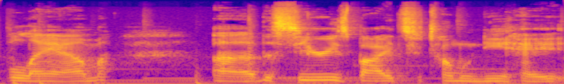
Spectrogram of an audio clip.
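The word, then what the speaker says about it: Blame!: example myself anyway moving on we get to blame academy and so on and i'm going to say i know that it's pronounced blam the series by tsutomu nihei is blam uh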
